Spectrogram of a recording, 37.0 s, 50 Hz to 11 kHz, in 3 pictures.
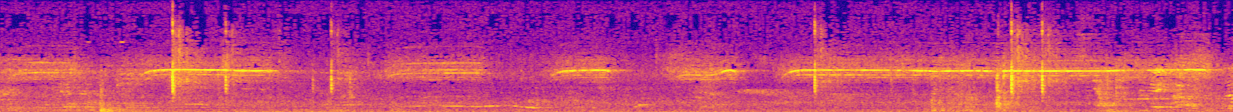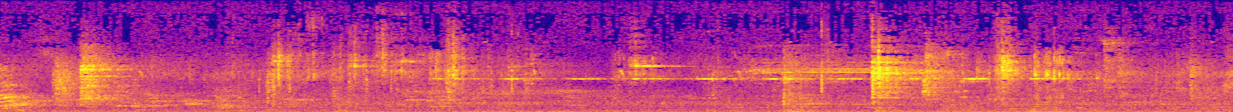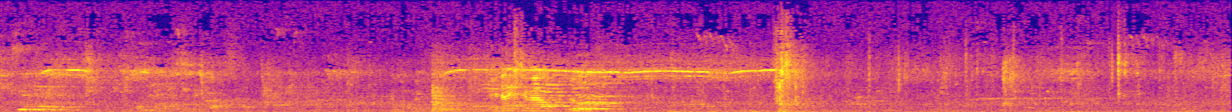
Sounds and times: voices 0:00.0 - 0:18.5
birds 0:00.0 - 0:12.4
voices 0:19.5 - 0:32.4

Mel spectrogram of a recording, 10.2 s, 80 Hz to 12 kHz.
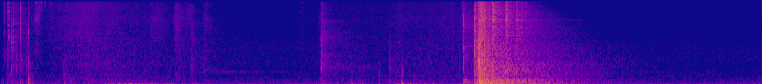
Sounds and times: door opening and closing into a stairwell 0:06.1 - 0:08.1

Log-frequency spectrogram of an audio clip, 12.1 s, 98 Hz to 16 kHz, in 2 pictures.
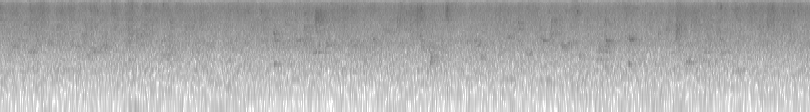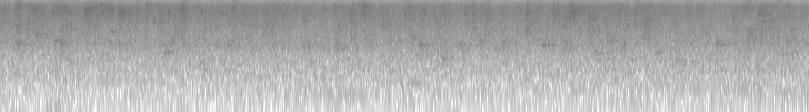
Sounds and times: rain 0:00.0 - 0:12.1

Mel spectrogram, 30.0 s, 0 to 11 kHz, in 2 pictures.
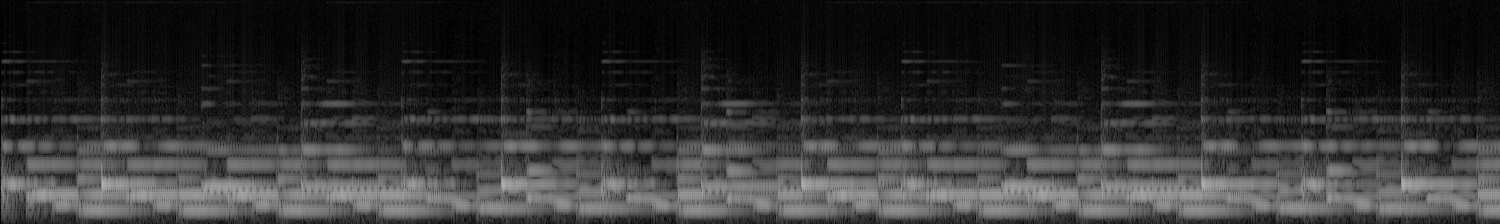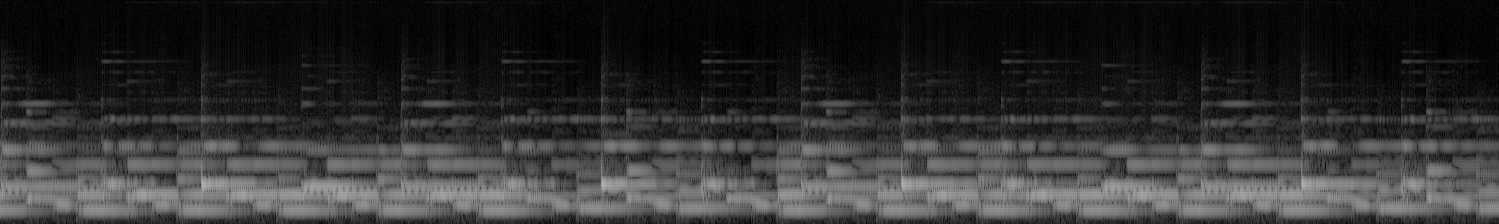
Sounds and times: piano 0:00.0 - 0:29.9

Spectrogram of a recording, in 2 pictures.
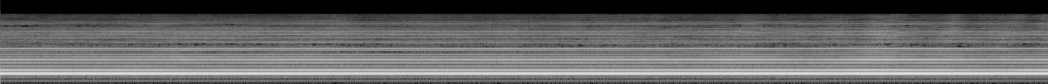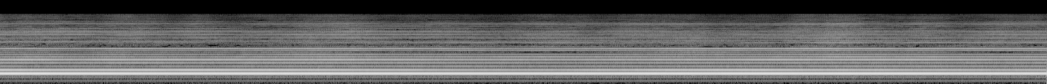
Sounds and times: Civil Defense sirens 0:00.0 - 0:20.9

